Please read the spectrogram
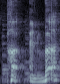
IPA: p and b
